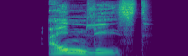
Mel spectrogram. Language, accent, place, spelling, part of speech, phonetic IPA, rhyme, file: German, Germany, Berlin, einließt, verb, [ˈaɪ̯nˌliːst], -aɪ̯nliːst, De-einließt.ogg
- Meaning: second-person singular/plural dependent preterite of einlassen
